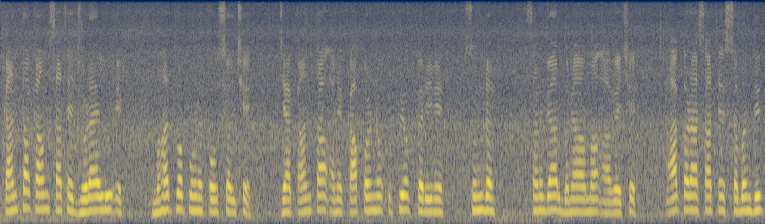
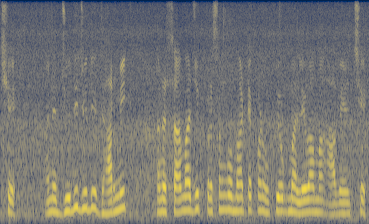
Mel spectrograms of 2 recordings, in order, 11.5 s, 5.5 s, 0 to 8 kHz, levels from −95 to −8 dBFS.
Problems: none marked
